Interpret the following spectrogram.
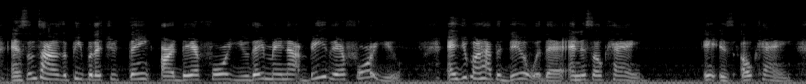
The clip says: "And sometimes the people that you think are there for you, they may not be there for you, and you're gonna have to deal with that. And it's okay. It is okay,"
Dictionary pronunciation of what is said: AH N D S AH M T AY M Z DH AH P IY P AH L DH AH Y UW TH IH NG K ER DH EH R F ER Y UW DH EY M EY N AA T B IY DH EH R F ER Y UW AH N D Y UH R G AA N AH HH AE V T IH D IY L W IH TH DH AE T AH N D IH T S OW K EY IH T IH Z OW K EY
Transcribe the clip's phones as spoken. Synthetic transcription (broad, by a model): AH N S AH M T AY M Z DH AH P IY P L DH AH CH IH TH IH NG K ER DH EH R F ER Y UW DH EY M EY N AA T B IY DH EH R F ER Y UW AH N Y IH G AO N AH HH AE F T IH D IY L W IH DH AE T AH N IH T S OW K EY IH T IH Z OW K EY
